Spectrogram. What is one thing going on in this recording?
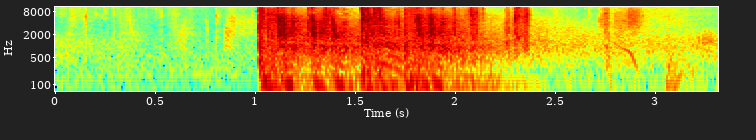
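Gunfire rattles in a rapid, loud burst.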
